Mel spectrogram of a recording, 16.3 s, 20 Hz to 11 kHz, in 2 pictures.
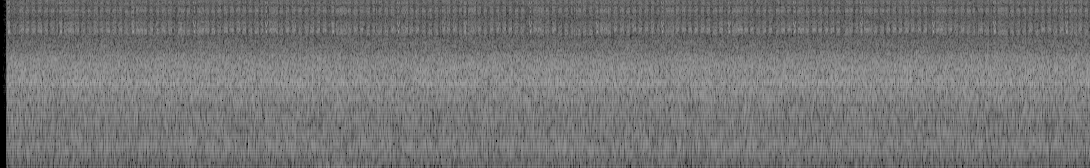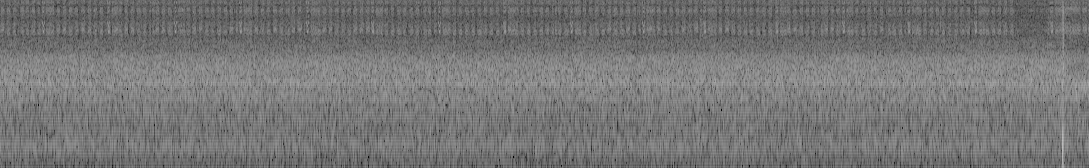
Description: HD 6850 loaded; XFX

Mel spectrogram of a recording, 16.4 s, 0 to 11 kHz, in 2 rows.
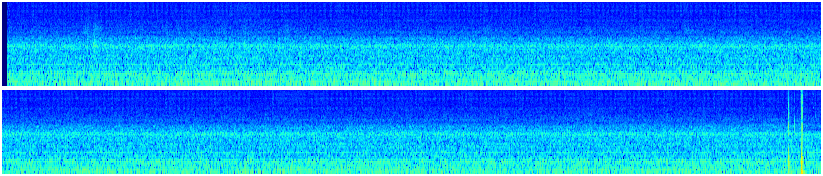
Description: XFX HD 6850 idle

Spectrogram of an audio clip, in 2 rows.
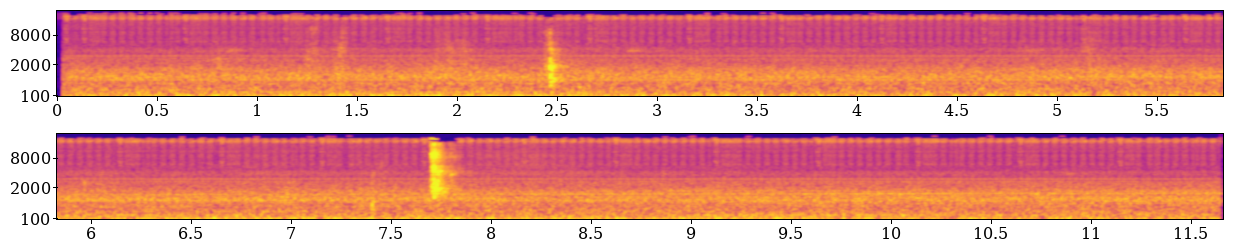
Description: GTX480 fan

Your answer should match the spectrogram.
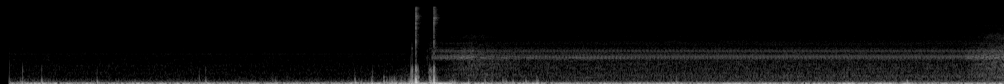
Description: noise of barrack

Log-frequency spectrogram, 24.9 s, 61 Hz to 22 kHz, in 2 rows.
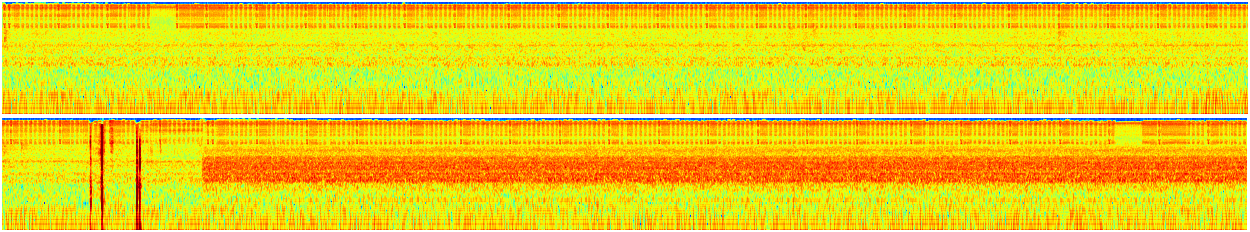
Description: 6970 noise; R6970review

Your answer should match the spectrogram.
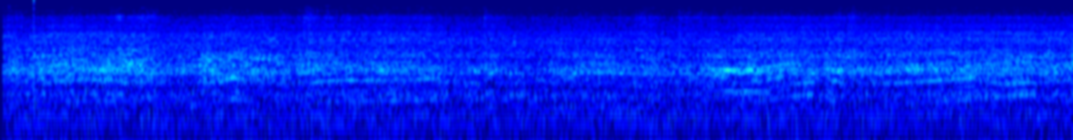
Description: Fan Noise; RazerBlade

